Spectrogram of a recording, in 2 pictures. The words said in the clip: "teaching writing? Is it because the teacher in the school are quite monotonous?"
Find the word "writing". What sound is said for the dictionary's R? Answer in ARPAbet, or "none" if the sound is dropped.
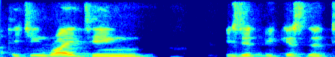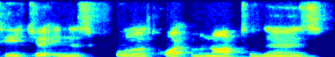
R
